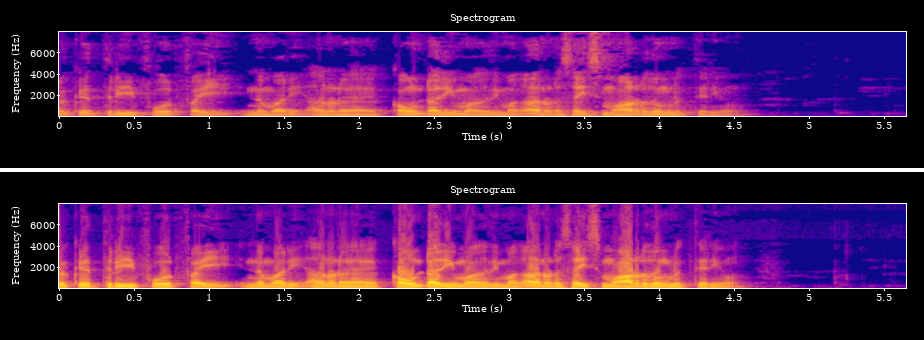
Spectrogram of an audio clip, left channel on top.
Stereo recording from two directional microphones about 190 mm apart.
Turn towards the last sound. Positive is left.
turn(degrees=-40)  # may be behind; listen again after turning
